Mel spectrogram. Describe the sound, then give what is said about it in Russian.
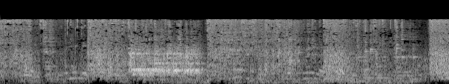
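A sledgehammer, wielded by a municipal deputy of Moscow's Cheryomushki district at a Yabloko party action in Georgievsky Lane, Moscow, repeatedly smashes a printer: loud crunching blows and rattling, clinking plastic and metal debris in a dense, noisy stretch, with voices mixed in underneath. “Кувалду в руки взял муниципальный депутат Черемушкинского района Москвы”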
